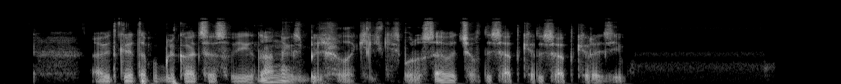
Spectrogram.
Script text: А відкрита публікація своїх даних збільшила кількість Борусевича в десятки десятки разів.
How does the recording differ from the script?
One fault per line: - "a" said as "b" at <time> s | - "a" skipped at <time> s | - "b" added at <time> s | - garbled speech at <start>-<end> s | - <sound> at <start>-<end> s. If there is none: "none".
none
